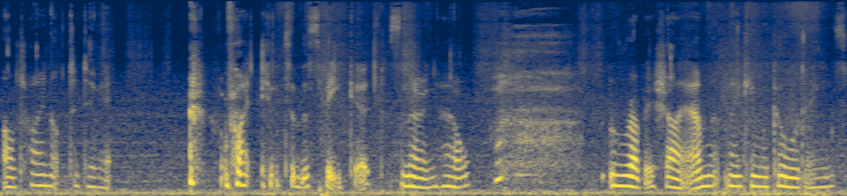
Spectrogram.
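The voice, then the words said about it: Croaky, sore-throated voice. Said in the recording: “I'm a bit croaky and I've got a bit of a sore throat”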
